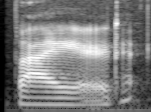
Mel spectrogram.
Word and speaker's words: Bayard: Bayard.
